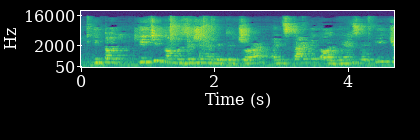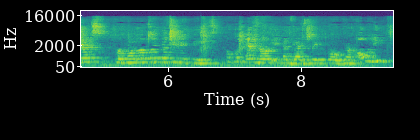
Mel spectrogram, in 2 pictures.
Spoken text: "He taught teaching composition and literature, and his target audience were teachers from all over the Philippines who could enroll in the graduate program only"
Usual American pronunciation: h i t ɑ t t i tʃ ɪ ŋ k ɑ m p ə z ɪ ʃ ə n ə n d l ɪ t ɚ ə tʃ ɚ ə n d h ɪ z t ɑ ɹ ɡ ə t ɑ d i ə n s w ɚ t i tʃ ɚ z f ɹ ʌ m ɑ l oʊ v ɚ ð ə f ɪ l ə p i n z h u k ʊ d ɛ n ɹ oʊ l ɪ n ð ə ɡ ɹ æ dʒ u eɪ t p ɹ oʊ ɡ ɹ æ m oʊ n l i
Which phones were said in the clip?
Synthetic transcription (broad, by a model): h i t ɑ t t i tʃ ɪ ŋ k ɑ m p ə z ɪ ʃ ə n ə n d l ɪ t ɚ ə tʃ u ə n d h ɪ s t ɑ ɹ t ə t ɑ d i ə n s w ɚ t i tʃ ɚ s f ɹ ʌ m ɑ l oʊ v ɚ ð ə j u n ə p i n s h u k ʊ d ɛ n oʊ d ɪ n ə ɡ ɹ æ dʒ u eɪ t p ɹ oʊ ɡ ɹ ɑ m oʊ n l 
